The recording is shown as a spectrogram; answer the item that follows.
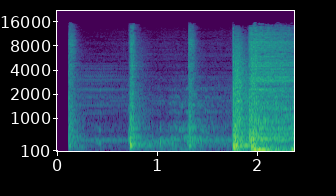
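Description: Opening of a song on a drum kit: three sharp stick clicks about 0.6 s apart count in the beat, then the drums and band come in loudly near the end.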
